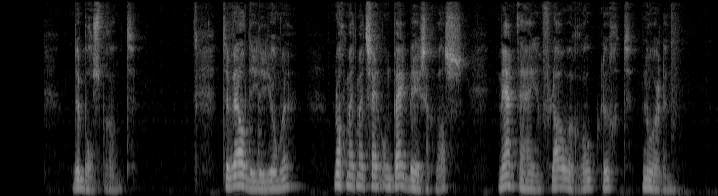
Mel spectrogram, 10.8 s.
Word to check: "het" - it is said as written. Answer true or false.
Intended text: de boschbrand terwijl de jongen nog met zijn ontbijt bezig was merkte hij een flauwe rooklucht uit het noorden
false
